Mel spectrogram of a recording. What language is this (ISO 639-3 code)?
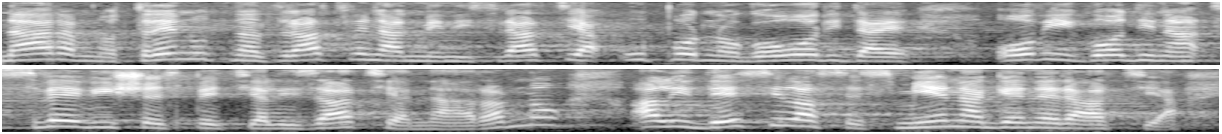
hrv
